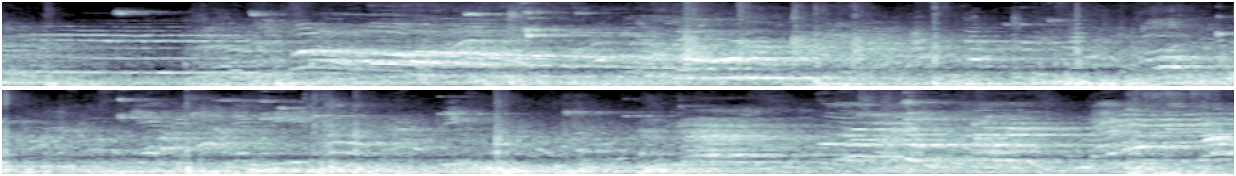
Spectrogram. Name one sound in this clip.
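Spectators shout and call out in a large echoing gym.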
